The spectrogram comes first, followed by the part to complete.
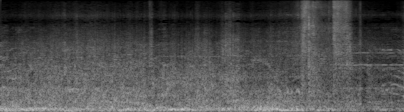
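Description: Roller coaster train running along a steel track, a loud steady rumble that eases off near the end as it nears the station. Two short hisses come about four and a half and five seconds in.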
